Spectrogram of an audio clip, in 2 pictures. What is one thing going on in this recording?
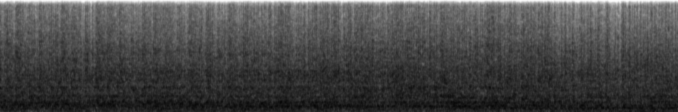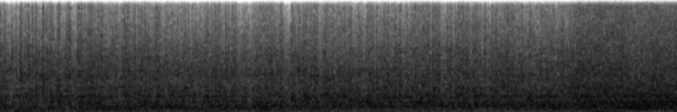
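A nitro-fuelled dragster engine idles with a rough rumble.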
